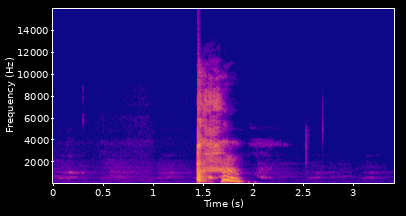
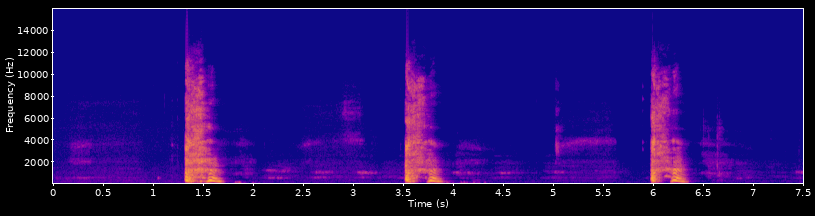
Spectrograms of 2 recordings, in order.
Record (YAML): cough_length: 3.4 s
cough_amplitude: 32768
cough_signal_mean_std_ratio: 0.24
three_cough_length: 7.5 s
three_cough_amplitude: 32544
three_cough_signal_mean_std_ratio: 0.26
survey_phase: alpha (2021-03-01 to 2021-08-12)
age: 18-44
gender: Female
wearing_mask: 'No'
symptom_none: true
smoker_status: Never smoked
respiratory_condition_asthma: false
respiratory_condition_other: false
recruitment_source: REACT
submission_delay: 1 day
covid_test_result: Negative
covid_test_method: RT-qPCR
